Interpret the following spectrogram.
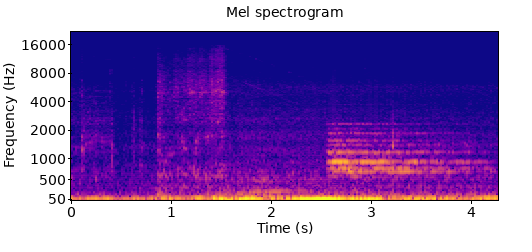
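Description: Toyota Veloz instrument cluster's electronic start-up chime as the ignition is switched on, a steady multi-note tone held for about a second and a half near the end. Under it runs a low rumble, with a brief hiss about a second in.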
